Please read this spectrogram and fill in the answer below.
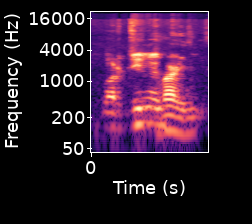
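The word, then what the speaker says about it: Varginha: that happened in uh it sounds like Virginia but it's not there's like an extra H there pronounce it I mean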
